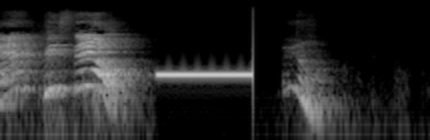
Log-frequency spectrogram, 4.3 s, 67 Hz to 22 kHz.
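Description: A woman's voice off-camera, then a loud, steady one-pitch beep at about 1 kHz for about a second, ending abruptly: an edited-in censor bleep. A brief falling vocal sound follows.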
